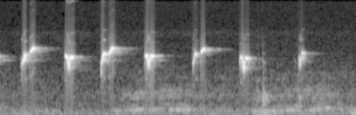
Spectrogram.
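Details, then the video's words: Singing yellow-vented bulbul, ropel style: seven crisp upslurred whistled notes roughly every half second, some doubled, above a soft background hum. "burung trucukan ropel mantap"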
